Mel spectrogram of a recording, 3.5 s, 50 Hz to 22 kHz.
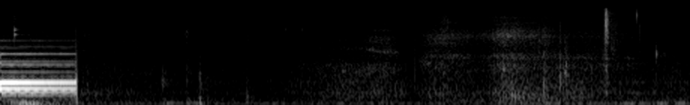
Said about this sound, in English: Attention. The fire alarm is testing on floor 79. If this happens, leave the room immediately.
